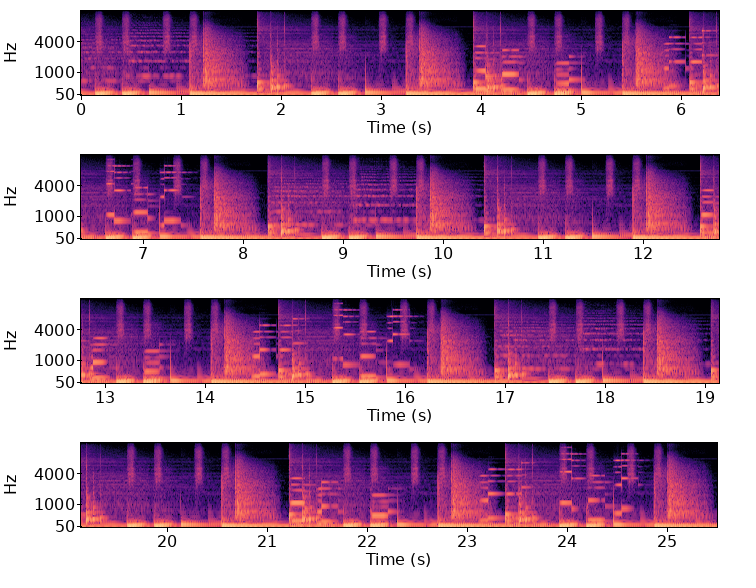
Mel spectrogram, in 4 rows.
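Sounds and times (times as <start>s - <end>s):
string synth: 0.0s - 2.3s, 4.0s - 5.0s, 5.8s - 7.6s, 8.2s - 10.7s, 12.6s - 13.7s, 14.5s - 16.2s, 16.9s - 19.4s, 21.2s - 22.2s, 23.1s - 24.8s
glitchy hip hop electronica beat loop: 0.0s - 25.4s.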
